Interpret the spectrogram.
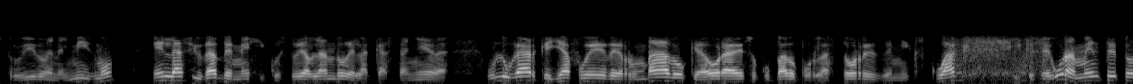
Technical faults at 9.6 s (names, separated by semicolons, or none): G.723.1 codec; stuck bit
